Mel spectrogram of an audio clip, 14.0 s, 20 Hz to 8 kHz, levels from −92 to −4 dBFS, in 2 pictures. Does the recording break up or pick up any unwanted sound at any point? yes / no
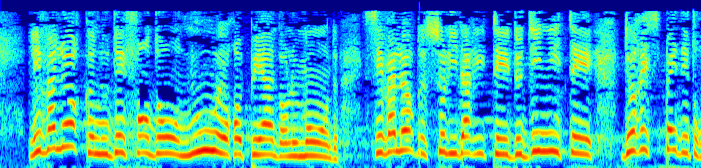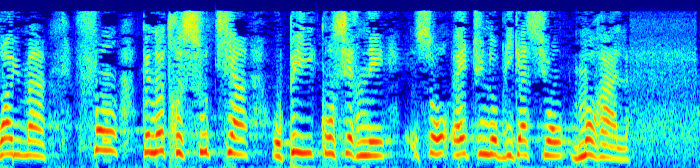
no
